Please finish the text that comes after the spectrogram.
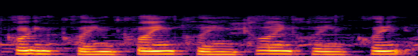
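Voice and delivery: soft clinking chain noise; quiet mechanical clinks; clinking chain imitation. Shown as a demonstration. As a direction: copy the coaster chain clicking. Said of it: "But it's that clink".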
